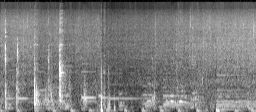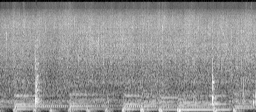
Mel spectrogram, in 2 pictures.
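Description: Swiss chard and spinach leaves cooking down in a pan, a soft steady sizzle running throughout with a few sharp knocks and rustles near the start, and a low background hum beneath.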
